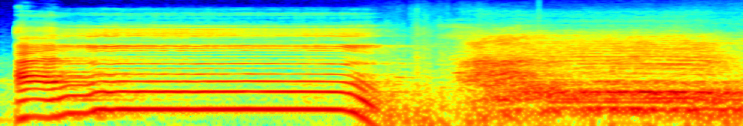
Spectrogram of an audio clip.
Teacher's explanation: آواز 100% ناک سے نکلے گی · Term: گنہ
